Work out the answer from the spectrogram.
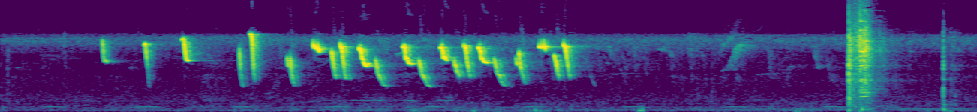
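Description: A songbird sings a quick run of high, falling chirps for about five seconds. Near the end comes a single sharp crack from an air rifle shot, followed shortly after by a fainter click.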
